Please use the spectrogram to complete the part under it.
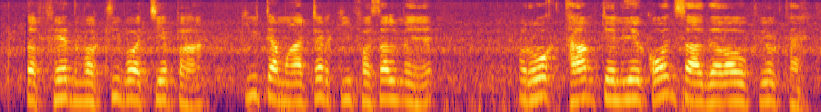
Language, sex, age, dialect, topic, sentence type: Magahi, male, 18-24, Western, agriculture, question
